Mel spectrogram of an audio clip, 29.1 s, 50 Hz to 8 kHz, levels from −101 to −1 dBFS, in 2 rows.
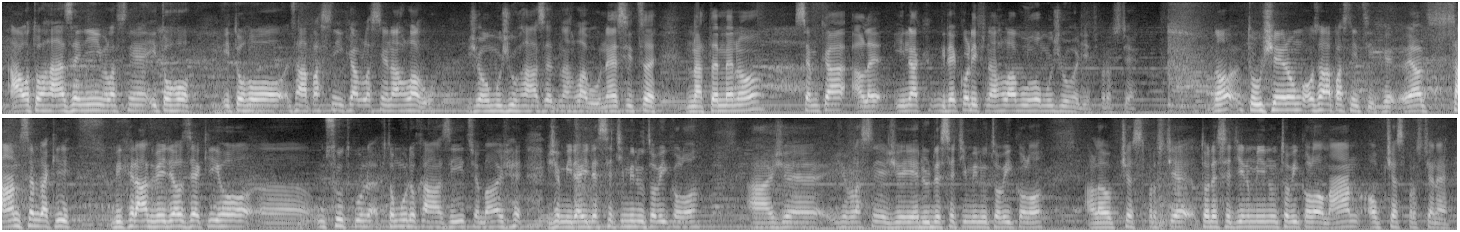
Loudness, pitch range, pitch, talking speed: -22 LUFS, 135-150 Hz, 145 Hz, 165 wpm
